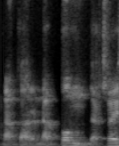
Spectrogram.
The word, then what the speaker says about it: नपुंसक: नपुन Not napun. Nap- Napum. नपुंसक. Napum. So there is an anuswar on pu. So what do we pronounce, ga or na? Why ga? From where ga you get? So it has to be na, right? It has to be makara, not nakara.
